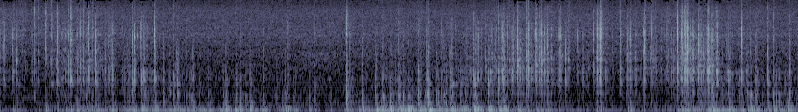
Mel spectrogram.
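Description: Long nails tap quickly and irregularly on the brown cap and sides of a large, full plastic honey bottle held in both hands. The clicks are short and dull, with little ring, over a steady low hum that swells and fades throughout.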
